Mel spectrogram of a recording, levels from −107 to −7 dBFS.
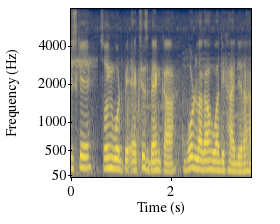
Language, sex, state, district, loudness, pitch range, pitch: Hindi, male, Jharkhand, Garhwa, -16 LUFS, 150-185 Hz, 160 Hz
